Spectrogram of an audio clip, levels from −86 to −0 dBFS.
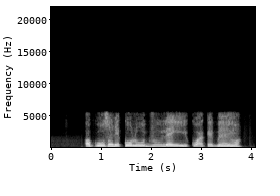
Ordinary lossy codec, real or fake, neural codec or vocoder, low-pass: Opus, 64 kbps; fake; codec, 16 kHz in and 24 kHz out, 0.4 kbps, LongCat-Audio-Codec, fine tuned four codebook decoder; 5.4 kHz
